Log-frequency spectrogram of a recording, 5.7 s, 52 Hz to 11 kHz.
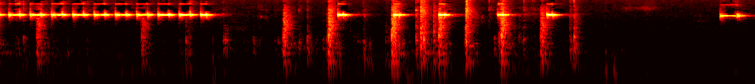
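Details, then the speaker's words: Ademco 6139R alarm keypad after power-up, busy standby: fast string of shrill beeps about three a second, then clicks and one more beep, trouble signalling for zone faults and phone-line fault. "We'll go ahead and give it a minute here to start yelling at me with its beeping. It'll take it a little bit to start doing that, but I'll get there eventually."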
